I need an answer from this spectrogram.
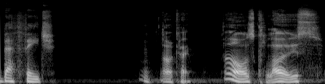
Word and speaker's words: Bethphage: It's usually pronounced Bethphage.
